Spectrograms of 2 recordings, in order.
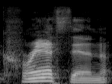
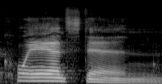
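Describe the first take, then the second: First: It is said in a standard accent. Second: It is said in a local Rhode Island accent.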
